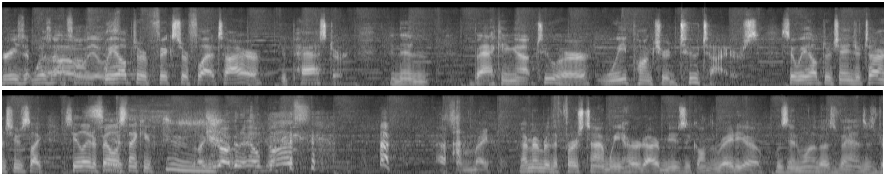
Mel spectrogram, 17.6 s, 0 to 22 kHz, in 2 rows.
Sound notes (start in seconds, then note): 12.3 laughs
